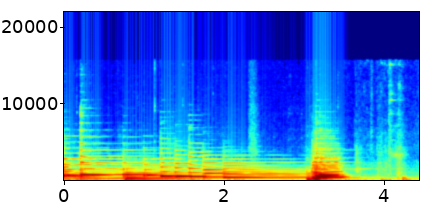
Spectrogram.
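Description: Upright piano playing the close of a 12-bar blues in G. Held chords sit under a short right-hand line that steps up and back down, then a final chord is struck about three seconds in and released half a second later.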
